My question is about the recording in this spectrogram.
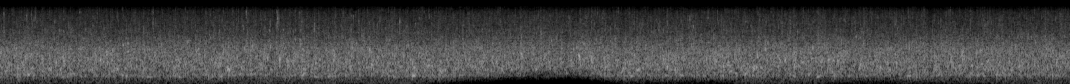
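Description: Field recording of running water, a steady splashing hiss, played back through a high-pass filter whose cutoff is being swept. The low city rumble under the water drops away about five seconds in and comes back a second or so later as the cutoff is pulled back down.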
